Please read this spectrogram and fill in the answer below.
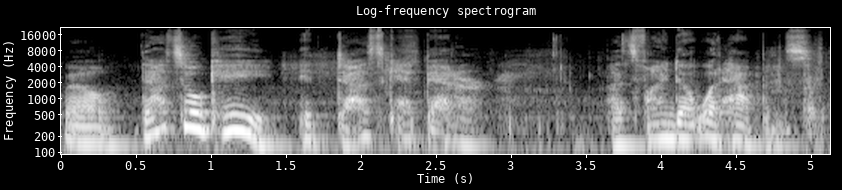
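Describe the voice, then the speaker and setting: A woman teacher reads a picture book aloud to young children. Her voice sits a little low and moves at a very slow pace, with big swings in pitch. She speaks to the children directly, encouraging them and putting questions to them. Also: big pitch swings, creaky, slight background noise.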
